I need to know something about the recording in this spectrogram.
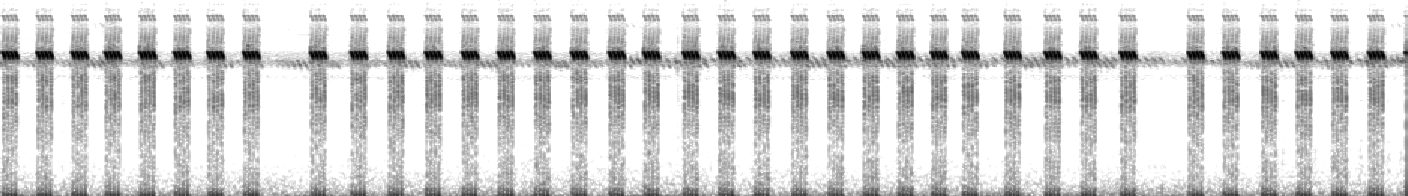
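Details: Cricket chirping, recorded as a master track for training songbirds: bright, high, clicky pulses about four per second, broken by two short pauses, with a dull thump under each pulse.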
